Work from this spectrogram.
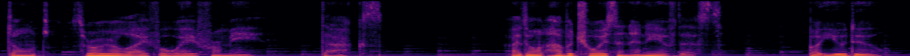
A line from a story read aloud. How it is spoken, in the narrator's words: Zayrade murmured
